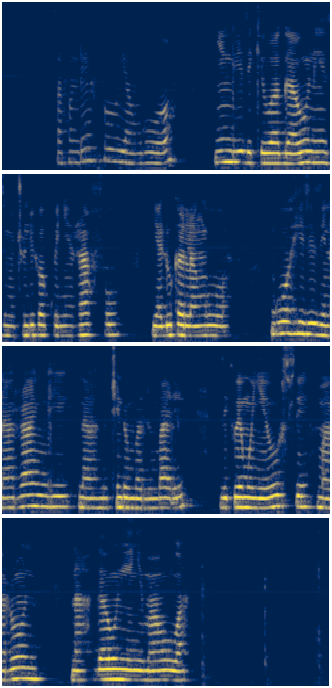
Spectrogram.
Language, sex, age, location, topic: Swahili, female, 25-35, Nairobi, finance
